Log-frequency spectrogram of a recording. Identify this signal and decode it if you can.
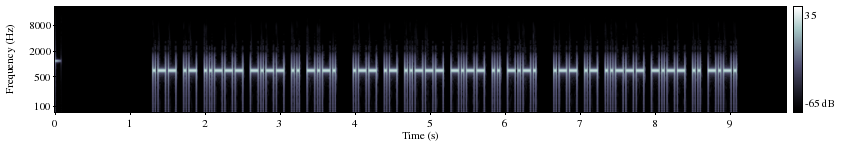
Morse code, heard as a keyed tone, about 34 wpm, 700 Hz. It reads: WA2YIC WA2YIC WA2YIC
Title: USA Call Signs Repeated 3x 35wpm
